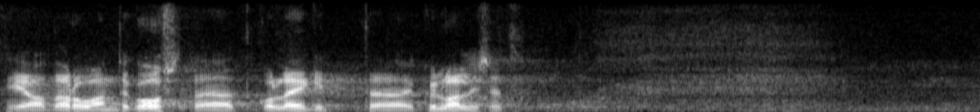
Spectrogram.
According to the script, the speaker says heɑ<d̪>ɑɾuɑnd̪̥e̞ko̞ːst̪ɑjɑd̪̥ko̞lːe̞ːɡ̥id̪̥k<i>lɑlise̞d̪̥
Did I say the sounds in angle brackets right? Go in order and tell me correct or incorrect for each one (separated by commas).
correct, incorrect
